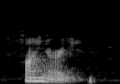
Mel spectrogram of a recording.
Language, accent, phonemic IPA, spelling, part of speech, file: English, Southern England, /ˈfaɪnəɹi/, finery, noun, LL-Q1860 (eng)-finery.wav
- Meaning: 1. Fineness; beauty 2. Ornament; decoration; especially, excessive decoration; showy clothes; jewels 3. fine point; minute characteristic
